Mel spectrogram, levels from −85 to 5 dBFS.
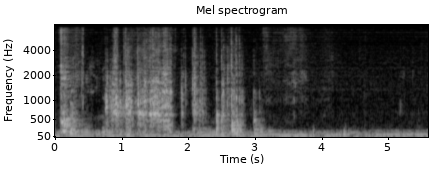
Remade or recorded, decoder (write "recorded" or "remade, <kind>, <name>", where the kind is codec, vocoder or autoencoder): remade, vocoder, Vocos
